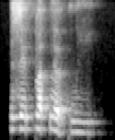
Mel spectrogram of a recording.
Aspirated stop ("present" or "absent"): absent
